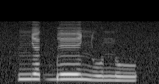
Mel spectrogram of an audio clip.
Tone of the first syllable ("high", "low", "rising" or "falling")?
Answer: high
